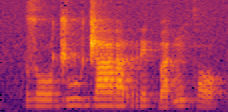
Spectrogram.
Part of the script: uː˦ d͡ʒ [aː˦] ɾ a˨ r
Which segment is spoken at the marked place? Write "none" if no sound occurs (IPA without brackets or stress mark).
aː˦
